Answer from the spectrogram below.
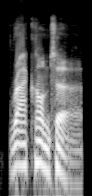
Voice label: "raconteur", British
